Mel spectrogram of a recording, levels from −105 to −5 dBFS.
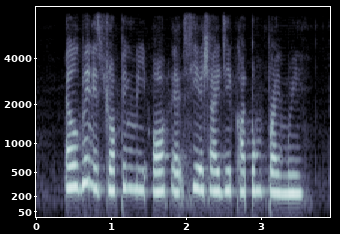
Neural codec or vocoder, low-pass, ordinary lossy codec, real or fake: codec, 24 kHz, 6 kbps, HILCodec; 7.2 kHz; none; fake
